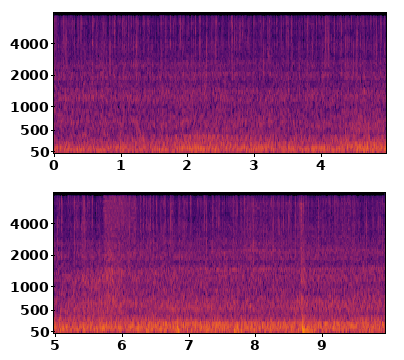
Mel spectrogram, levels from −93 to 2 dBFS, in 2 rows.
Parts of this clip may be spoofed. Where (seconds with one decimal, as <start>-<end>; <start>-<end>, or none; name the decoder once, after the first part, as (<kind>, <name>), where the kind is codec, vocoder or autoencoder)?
none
